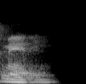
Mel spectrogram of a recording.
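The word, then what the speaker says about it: Many: Is it pronounced Manny or is it some weird Cajun accent that I don't know? – It's just Manny.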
